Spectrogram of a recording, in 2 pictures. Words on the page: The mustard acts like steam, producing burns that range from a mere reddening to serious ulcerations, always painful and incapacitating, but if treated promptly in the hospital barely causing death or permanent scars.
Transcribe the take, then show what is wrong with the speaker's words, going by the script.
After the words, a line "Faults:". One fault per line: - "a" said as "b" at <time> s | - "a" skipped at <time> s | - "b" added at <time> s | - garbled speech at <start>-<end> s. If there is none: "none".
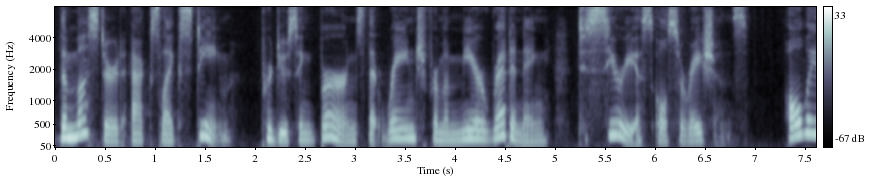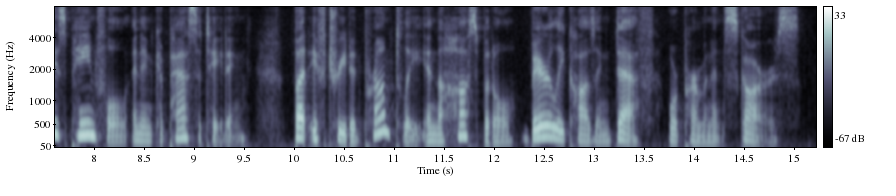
The mustard acts like steam, producing burns that range from a mere reddening to serious ulcerations, always painful and incapacitating, but if treated promptly in the hospital barely causing death or permanent scars.
Faults:
none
